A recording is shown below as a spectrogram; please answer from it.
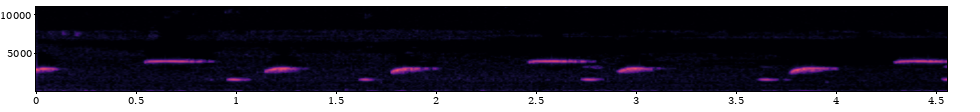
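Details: Coquí tree frogs calling at night in Fajardo, Puerto Rico: a chorus of two-note co-qui calls, each a short low note jumping to a higher rising whistle, overlapping from several frogs, with faint low rumble underneath.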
